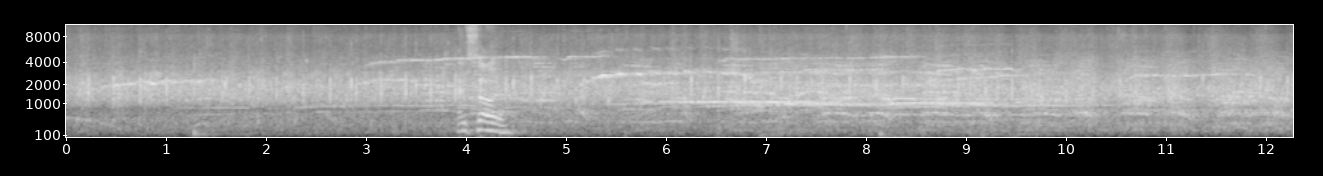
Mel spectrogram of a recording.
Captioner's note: applause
